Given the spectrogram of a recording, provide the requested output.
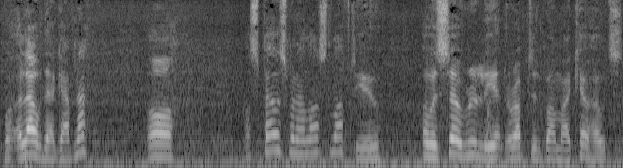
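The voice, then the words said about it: Put-on English accent. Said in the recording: “my accent is a bit different. It's English, like not the English you used to.”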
